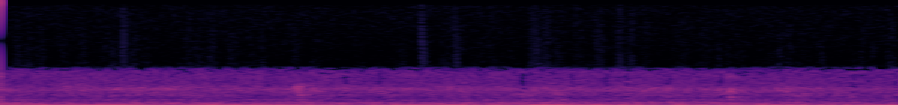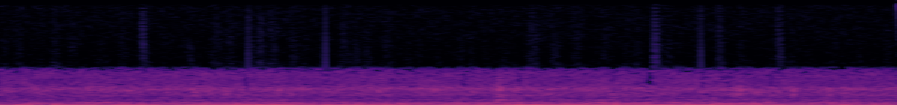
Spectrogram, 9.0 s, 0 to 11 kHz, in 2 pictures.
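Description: Suzuki Jimny's 1.5-litre four-cylinder petrol engine running at a steady note while driving off-road, its level rising and falling every second or two.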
